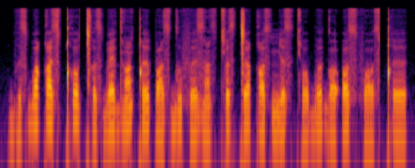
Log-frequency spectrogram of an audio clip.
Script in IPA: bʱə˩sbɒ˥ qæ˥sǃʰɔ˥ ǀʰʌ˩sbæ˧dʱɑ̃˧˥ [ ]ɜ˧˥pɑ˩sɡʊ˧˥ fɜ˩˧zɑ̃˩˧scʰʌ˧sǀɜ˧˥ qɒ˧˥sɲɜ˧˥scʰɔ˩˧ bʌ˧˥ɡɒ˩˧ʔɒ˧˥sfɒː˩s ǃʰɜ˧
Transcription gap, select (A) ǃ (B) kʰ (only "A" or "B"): A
